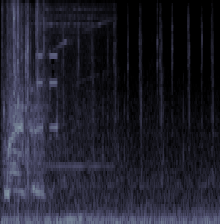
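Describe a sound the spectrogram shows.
Keypad buttons click rapidly.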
